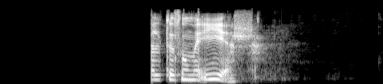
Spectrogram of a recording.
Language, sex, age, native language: Icelandic, female, 50-59, Icelandic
